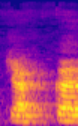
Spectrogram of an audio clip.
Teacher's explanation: ਅਧਕ ਦੀ ਪੂਰੀ ਆਵਾਜ਼ ਦੇਣੀ ਹੈ। ਕਈ ਸੰਗਤਾਂ ਅਧਕ ਨਹੀਂ ਲਗਾਉਂਦੀਆਂ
